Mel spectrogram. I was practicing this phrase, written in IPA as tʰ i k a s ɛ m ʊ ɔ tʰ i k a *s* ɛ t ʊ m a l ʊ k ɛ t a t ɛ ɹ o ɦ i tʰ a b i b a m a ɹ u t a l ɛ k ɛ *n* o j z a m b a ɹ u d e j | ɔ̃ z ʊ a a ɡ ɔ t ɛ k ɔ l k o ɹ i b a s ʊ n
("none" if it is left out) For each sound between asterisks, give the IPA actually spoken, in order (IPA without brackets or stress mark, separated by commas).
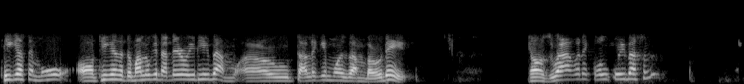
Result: s, m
